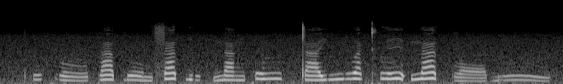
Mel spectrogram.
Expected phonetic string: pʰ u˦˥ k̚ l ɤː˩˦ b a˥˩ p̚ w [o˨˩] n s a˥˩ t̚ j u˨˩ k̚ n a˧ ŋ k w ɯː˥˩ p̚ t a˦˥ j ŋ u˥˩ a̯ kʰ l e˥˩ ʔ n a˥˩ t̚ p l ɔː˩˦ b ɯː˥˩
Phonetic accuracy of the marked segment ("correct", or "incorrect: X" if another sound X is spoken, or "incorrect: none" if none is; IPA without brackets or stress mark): correct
